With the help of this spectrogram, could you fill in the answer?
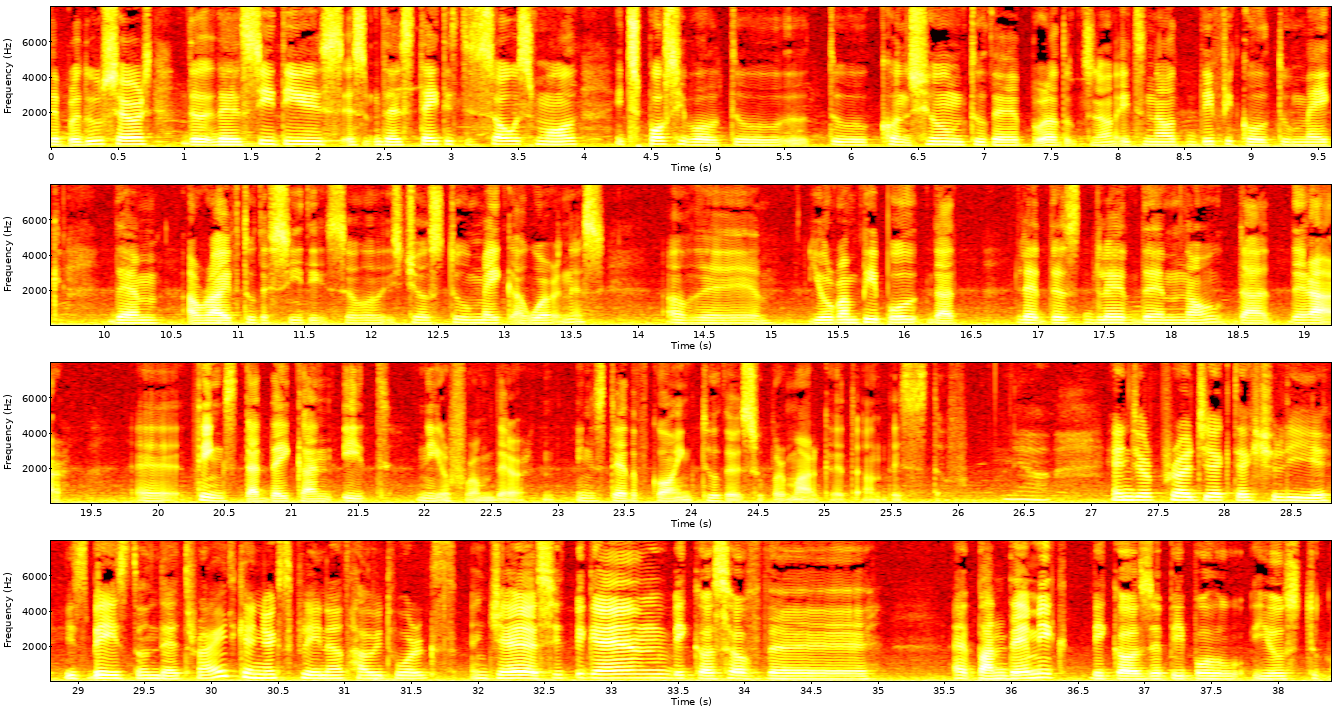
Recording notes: This episode was live recorded at the event Terra Madre 2022 by Slow Food International.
